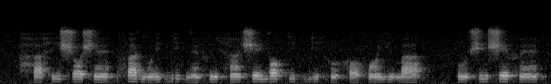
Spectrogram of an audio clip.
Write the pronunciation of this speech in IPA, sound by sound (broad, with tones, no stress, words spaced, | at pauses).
ha˨hi˧ʃɔ˧ʃɛ̃˦ | fa˧ɡũ˨ɾi˨˦ɡ͡bi˧ ɡɛ̃˨fĩ˨˦hã˧ ʃe˦jɔ˦ ki˦˨ɡ͡bi˧hũ˨ hɔ˨fɔ̃˨˦ji˧ma˧ | kũ˨ʃi˨˦ʃe˦ fɛ̃˦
